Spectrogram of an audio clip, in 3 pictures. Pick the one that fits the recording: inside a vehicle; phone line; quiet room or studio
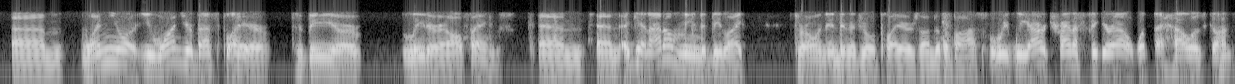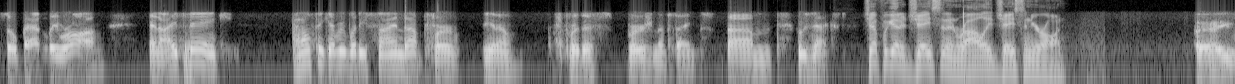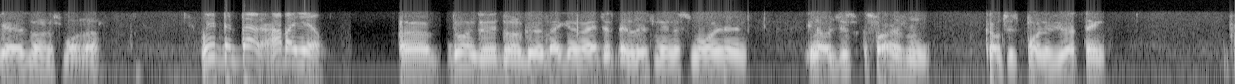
phone line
